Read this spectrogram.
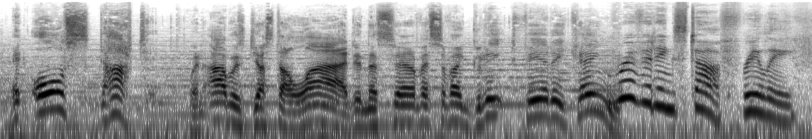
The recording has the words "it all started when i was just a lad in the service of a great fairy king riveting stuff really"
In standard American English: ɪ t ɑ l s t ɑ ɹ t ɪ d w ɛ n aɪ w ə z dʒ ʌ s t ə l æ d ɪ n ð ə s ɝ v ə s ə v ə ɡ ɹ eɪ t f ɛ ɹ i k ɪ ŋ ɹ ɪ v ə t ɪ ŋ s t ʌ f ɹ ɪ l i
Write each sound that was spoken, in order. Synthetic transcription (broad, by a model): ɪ t ɑ l s t ɑ ɹ t ɪ d w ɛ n aɪ w ə z dʒ ʌ s t ə l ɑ d ɪ n ð ə s ɝ v ə s ə v ə ɡ ɹ eɪ t f ɛ ɹ i k ɪ ŋ ɹ ɪ v ə t ɪ ŋ s t ʌ f ɹ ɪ l i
